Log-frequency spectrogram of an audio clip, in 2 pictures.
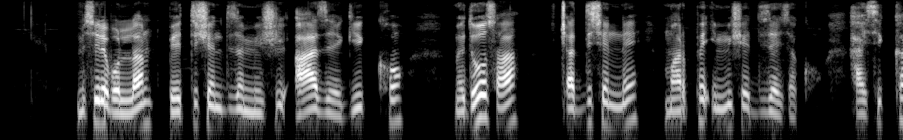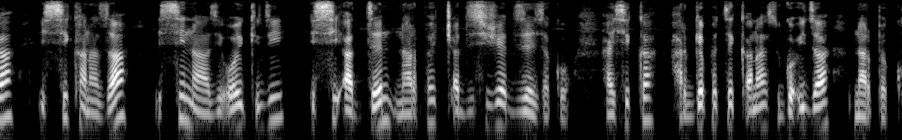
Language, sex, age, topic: Gamo, male, 25-35, agriculture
